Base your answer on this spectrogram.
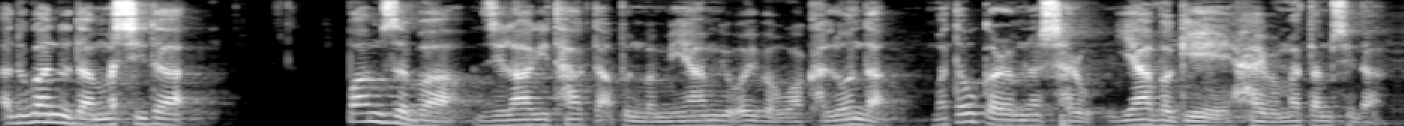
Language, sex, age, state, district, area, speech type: Manipuri, male, 18-30, Manipur, Kakching, rural, spontaneous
